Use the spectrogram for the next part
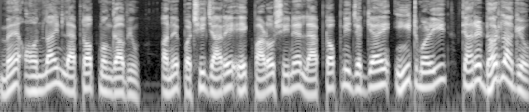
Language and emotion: Gujarati, fearful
